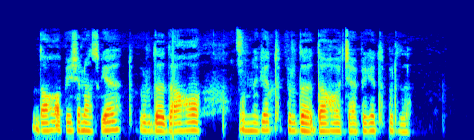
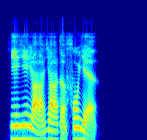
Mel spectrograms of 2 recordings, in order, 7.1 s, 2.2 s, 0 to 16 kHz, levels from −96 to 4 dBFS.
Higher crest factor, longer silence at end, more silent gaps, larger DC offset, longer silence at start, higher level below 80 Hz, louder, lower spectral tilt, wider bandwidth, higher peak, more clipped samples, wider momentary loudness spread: about the same, 20 dB vs 20 dB; first, 0.95 s vs 0.65 s; neither; neither; first, 0.5 s vs 0.05 s; about the same, -64 dBFS vs -64 dBFS; first, -23 LUFS vs -29 LUFS; first, -6.5 dB/octave vs -5 dB/octave; second, 8.2 kHz vs 9.8 kHz; first, -2 dBFS vs -12 dBFS; neither; first, 15 LU vs 6 LU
